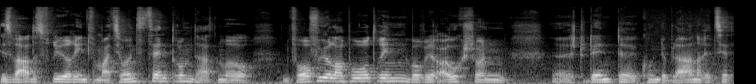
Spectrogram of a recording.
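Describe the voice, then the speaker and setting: Spoken at a moderate pace with ordinary pitch variation, the clip carries noticeable background noise. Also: man, medium pitch for a man. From Swabia, southern Germany (near Tuttlingen). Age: 50s. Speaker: company executive. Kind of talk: interview.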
